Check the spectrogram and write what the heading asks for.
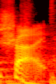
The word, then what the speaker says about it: Chi: Kim has even broken down the name into a nickname she tweeted- North Saint and chi // pronounced shy.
